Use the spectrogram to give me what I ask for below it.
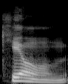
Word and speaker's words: Kiln: Yes, Lucius is saying that the word is killing us, brothers. It's called kiln. Am I saying it right? Kiln. I thought they pronounced it kiln, but I heard people saying killin. No, it's kiln.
